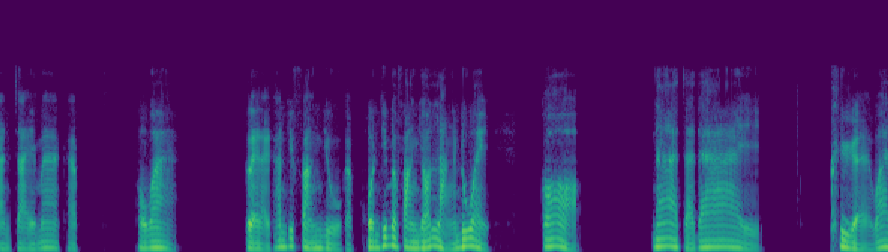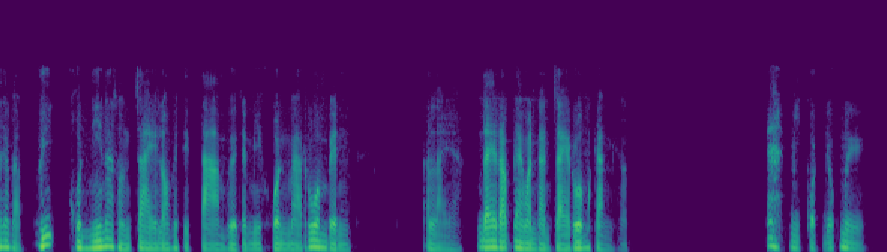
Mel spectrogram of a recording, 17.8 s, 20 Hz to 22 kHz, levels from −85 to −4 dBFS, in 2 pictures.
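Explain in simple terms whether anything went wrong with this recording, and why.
Nothing stood out on listening to this speech recording, which sounds like it came through an ordinary voice-chat connection.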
